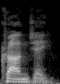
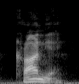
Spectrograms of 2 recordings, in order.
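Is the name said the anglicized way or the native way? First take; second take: anglicized; native. First: The name is said with an anglicized pronunciation. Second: The name is said with its native pronunciation. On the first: The speaker calls it wrong. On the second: The speaker calls it right. "That's right"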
